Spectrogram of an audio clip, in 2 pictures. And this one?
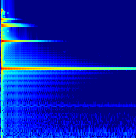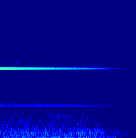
Small bronze bell.
bell, small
